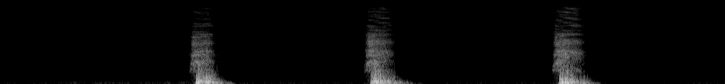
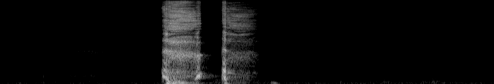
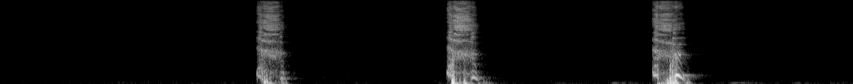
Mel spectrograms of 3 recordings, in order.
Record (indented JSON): {
  "exhalation_length": "7.3 s",
  "exhalation_amplitude": 17405,
  "exhalation_signal_mean_std_ratio": 0.25,
  "cough_length": "4.9 s",
  "cough_amplitude": 18072,
  "cough_signal_mean_std_ratio": 0.27,
  "three_cough_length": "8.5 s",
  "three_cough_amplitude": 32768,
  "three_cough_signal_mean_std_ratio": 0.22,
  "survey_phase": "beta (2021-08-13 to 2022-03-07)",
  "age": "45-64",
  "gender": "Female",
  "wearing_mask": "No",
  "symptom_none": true,
  "smoker_status": "Never smoked",
  "respiratory_condition_asthma": false,
  "respiratory_condition_other": false,
  "recruitment_source": "REACT",
  "submission_delay": "2 days",
  "covid_test_result": "Negative",
  "covid_test_method": "RT-qPCR",
  "influenza_a_test_result": "Negative",
  "influenza_b_test_result": "Negative"
}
